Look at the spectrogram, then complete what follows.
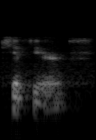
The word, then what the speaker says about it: kefir: And if you go against the transformation of the intestinal tract, yes, Sukha, I mean, how do you pronounce kefir?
